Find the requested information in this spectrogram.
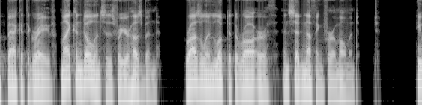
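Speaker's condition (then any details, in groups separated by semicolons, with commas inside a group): No condition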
